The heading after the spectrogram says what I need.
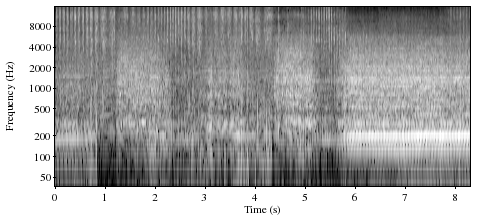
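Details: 100-year-old Model T spark plug fitted to an old small engine, restarted: a few seconds of scuffling, then it catches and settles into a steady, even buzz with no misfires; running fine.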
